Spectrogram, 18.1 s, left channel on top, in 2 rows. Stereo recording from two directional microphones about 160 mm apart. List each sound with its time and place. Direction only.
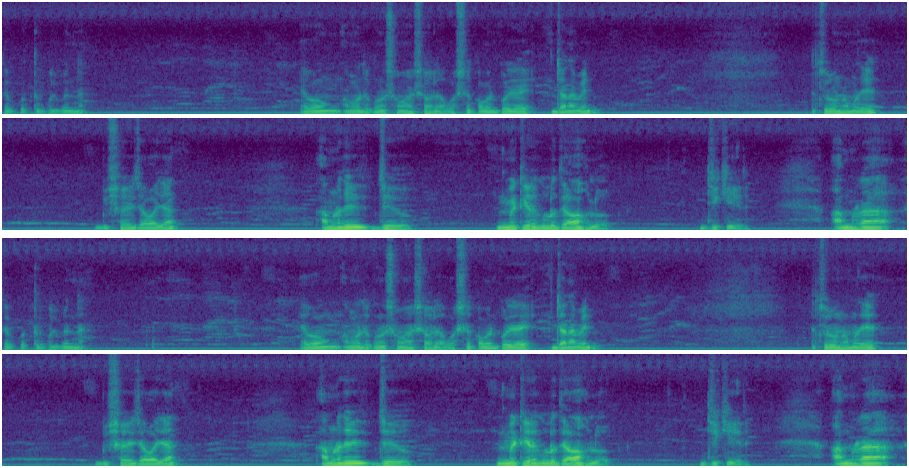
0.0 s speech: centre (ahead or behind)
3.0 s speech: 5° left (ahead or behind)
8.1 s speech: 5° left (ahead or behind)
10.0 s speech: 5° left (ahead or behind)
12.2 s speech: 10° left (ahead or behind)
